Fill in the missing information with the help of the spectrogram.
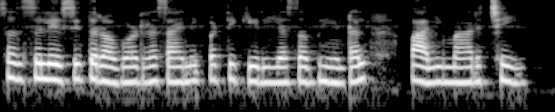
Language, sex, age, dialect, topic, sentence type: Maithili, female, 18-24, Eastern / Thethi, agriculture, statement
